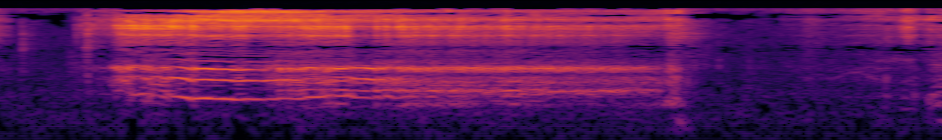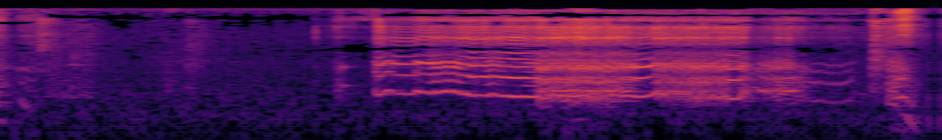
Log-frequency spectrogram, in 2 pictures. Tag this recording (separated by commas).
Domestic animals, Dog, Animal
